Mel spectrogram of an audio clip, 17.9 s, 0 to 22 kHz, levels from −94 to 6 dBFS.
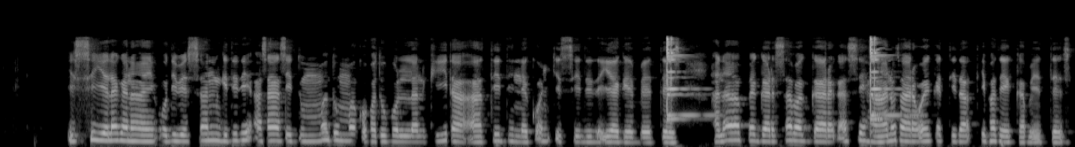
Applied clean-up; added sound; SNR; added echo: classical method Wiener filter.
